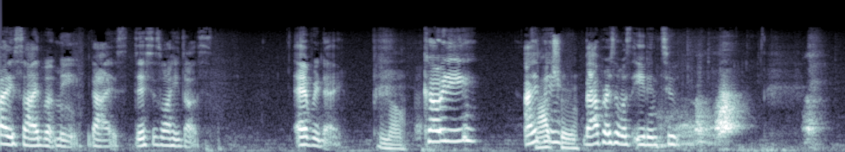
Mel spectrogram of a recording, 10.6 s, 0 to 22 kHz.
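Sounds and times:
speech: 0.0s - 2.7s, 3.7s - 6.0s, 6.6s - 9.0s
dog whining: 8.4s - 9.4s
dog barking short sharp woofs: 8.6s - 9.4s, 10.0s - 10.4s.

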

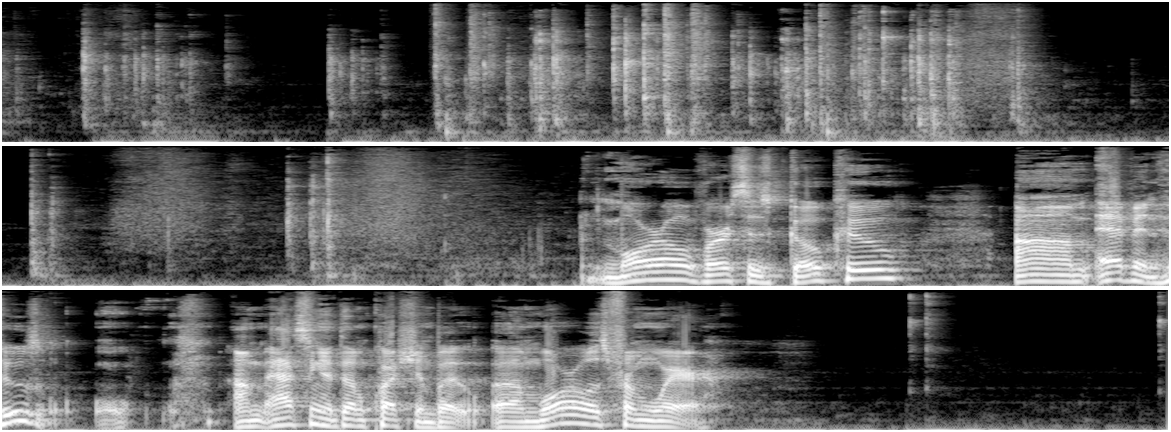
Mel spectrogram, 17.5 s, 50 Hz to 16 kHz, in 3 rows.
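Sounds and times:
rapid typing on a computer keyboard: 0.0s - 5.2s
speech: 8.8s - 15.3s.

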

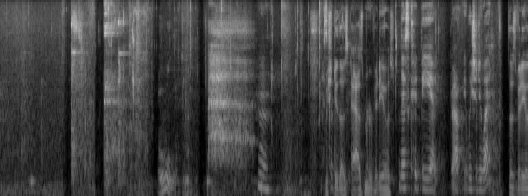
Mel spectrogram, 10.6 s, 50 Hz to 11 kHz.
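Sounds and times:
speech: 0.6s - 0.9s, 3.2s - 4.3s, 6.6s - 10.5s
glasses clinking in a toast: 1.3s - 3.0s.

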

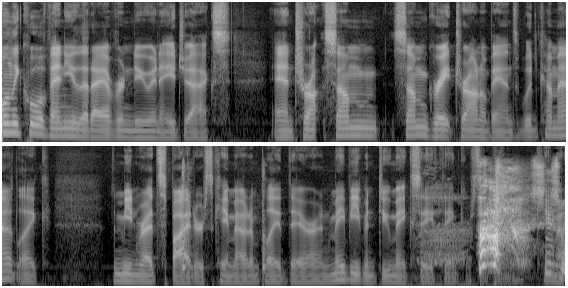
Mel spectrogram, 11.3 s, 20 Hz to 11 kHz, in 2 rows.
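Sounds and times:
speech: 0.0s - 6.2s, 6.8s - 11.2s
loud sharp sneeze overloading the microphone: 10.0s - 11.2s.

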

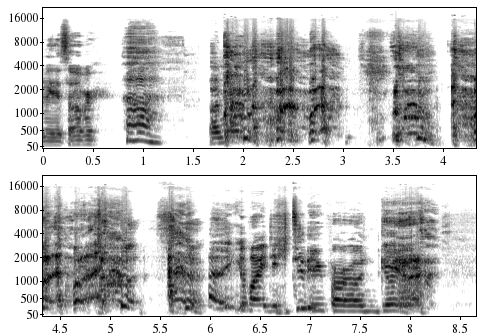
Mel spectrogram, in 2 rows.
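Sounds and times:
speech: 0.0s - 8.3s
hard coughing fit: 1.7s - 7.1s, 7.8s - 8.4s.

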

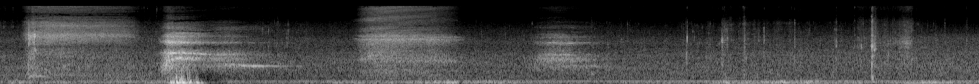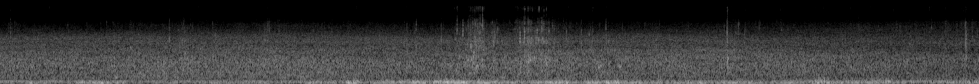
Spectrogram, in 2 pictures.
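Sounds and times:
low steady hum: 0.0s - 19.5s
person breathing deeply in through the nose and out through the mouth: 0.2s - 6.3s.

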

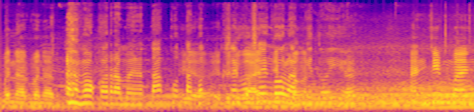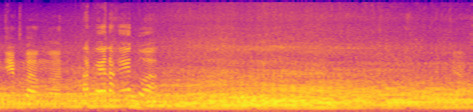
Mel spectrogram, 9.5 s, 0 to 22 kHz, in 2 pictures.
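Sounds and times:
speech: 0.0s - 7.0s
motorcycle engine revving loudly: 2.8s - 9.4s.

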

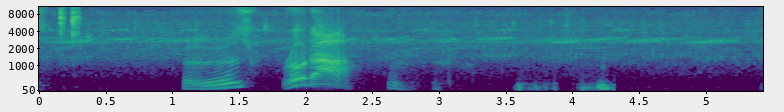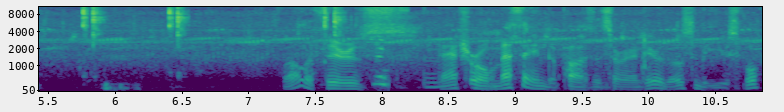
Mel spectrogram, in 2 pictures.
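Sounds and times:
frogs of unusual size croaking in deep throaty bursts: 0.0s - 10.8s
speech: 1.1s - 3.1s, 7.3s - 10.8s
sharp high chirps: 5.8s - 6.6s.

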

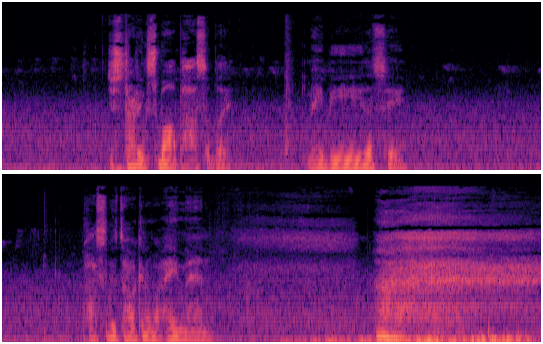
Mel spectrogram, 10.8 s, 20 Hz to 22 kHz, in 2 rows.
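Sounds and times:
speech: 1.0s - 2.4s, 3.0s - 4.1s, 6.2s - 7.6s, 9.1s - 9.7s
person breathing in deeply: 7.7s - 10.7s.

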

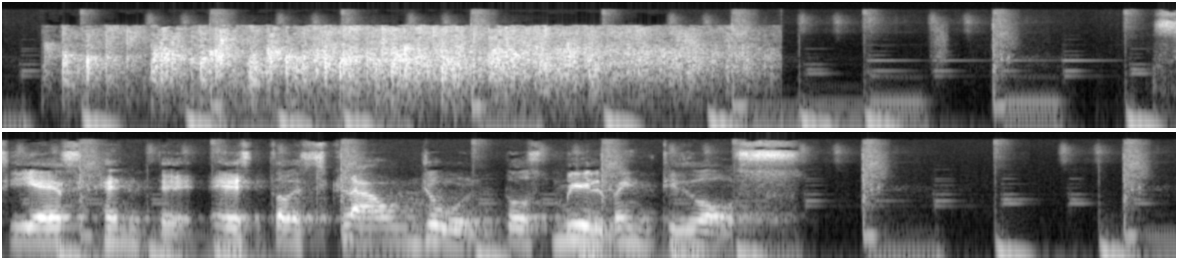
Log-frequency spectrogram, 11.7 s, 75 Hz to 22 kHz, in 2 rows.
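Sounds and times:
crowd applause sound effect: 0.2s - 3.9s
speech: 5.9s - 9.8s.

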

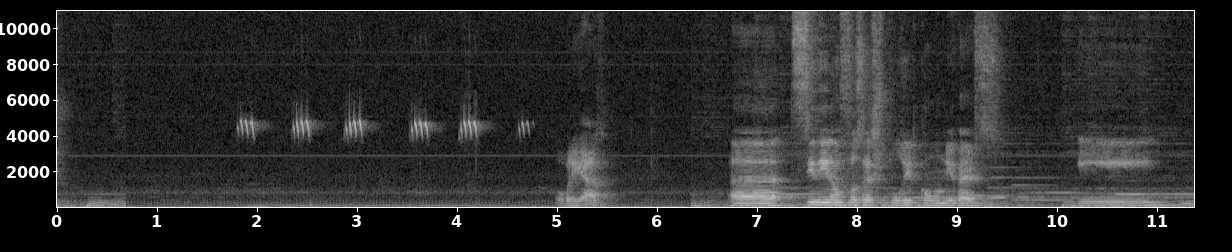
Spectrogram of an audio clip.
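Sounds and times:
cricket chirping in a steady rhythm: 1.8s - 5.0s
speech: 5.0s - 5.6s, 6.7s - 9.4s, 10.2s - 11.1s.

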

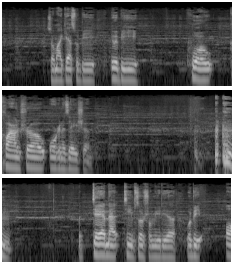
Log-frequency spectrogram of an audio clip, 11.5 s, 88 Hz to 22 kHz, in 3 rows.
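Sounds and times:
speech: 0.8s - 2.4s, 3.2s - 5.5s, 9.2s - 11.4s
single cough: 7.0s - 7.9s.

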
